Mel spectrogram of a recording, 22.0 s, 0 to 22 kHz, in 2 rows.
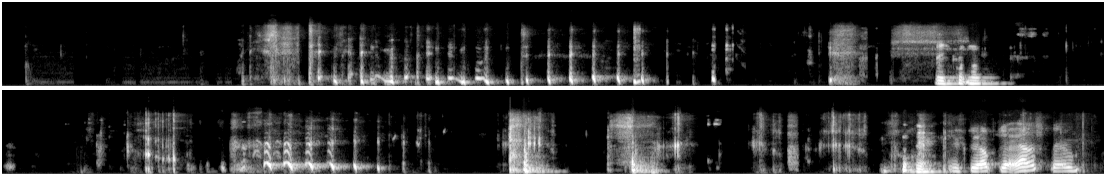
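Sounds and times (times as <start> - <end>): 
speech: 2.4 - 2.9, 9.4 - 10.1, 20.2 - 21.9
soft whispering: 2.4 - 6.5, 8.3 - 10.3
laughter: 2.5 - 7.3, 13.2 - 15.3, 19.9 - 20.7
chewing: 11.8 - 13.2, 17.6 - 19.9
crunchy bites into crisp food: 12.2 - 12.9.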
